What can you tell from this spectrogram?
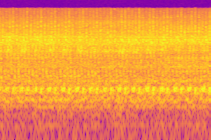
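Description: Steady, even idle with a light ticking rhythm and no stumbles or dropouts; engine sounds smooth and healthy on all cylinders.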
